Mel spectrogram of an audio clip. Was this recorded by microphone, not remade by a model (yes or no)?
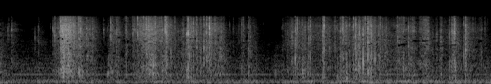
yes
